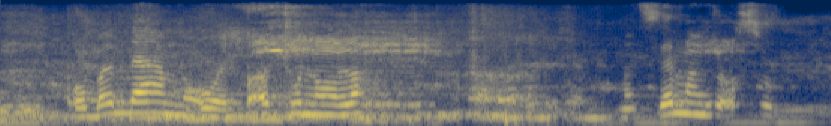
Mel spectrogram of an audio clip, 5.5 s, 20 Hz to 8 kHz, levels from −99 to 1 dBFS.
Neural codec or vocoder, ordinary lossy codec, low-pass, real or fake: codec, 16 kHz, 4 kbps, X-Codec, HuBERT features, trained on general audio; AAC, 48 kbps; 7.2 kHz; fake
